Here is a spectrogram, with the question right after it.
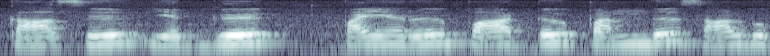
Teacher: அப்ப முதலிலும் இடையிலும் வரும்போது முழுமையாக ஒழிக்கிறது. ஆனால் இறுதியில் வரும்போது மட்டும் அது தன்னுடைய ஒரு மாத்திரையிலிருந்து அரை மாத்திரையாக குறைந்து ஒலிக்கும் · தன்னுடைய ஓசையிலிருந்து குறைந்து ஒலிக்கக்கூடிய உகரத்தை குற்றியல் உகரம் அப்படின்னு சொல்லி சொல்கிறோம்.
